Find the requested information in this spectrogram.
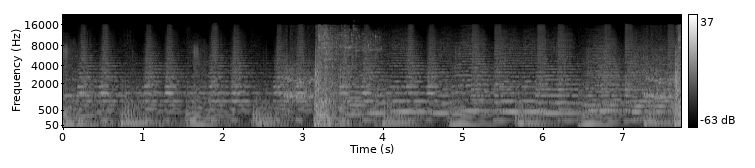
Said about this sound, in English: Yeah, the videos I've seen of car crashes.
